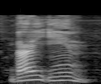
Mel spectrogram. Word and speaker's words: ได้ยิน: 바로 읽으실 때 다이인, 다이인 이라고 발음하시면 들리다라는 동사라서요.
